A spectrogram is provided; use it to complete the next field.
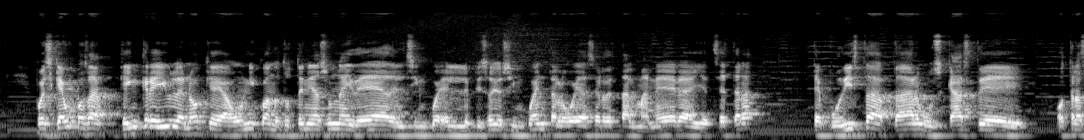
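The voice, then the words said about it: Mexican Spanish accent. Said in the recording (Spanish): “por tu acento ya todos logran deducir que sos mexicano”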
